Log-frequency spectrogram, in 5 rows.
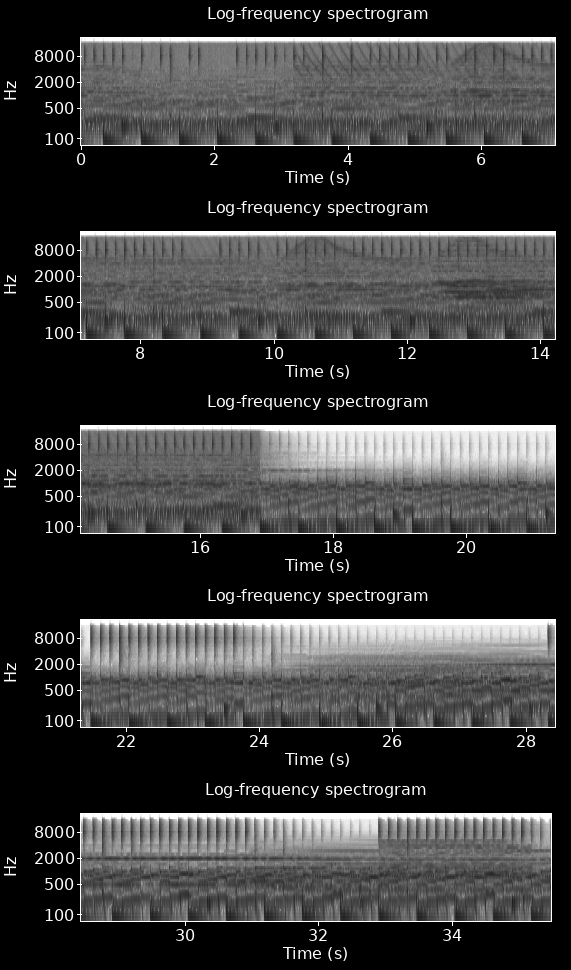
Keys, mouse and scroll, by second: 29.5 ctrl+click.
